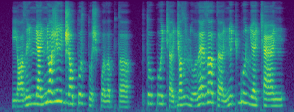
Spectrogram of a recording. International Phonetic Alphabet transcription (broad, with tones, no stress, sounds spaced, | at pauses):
j ɒ˩ z i˧ ɲ æ˧ ɲ ɒ˥ ʒ i˥ d͡ʒ ɒ˥ tʷ ə˥ z tʷ ʌ˩ ʃ p ʊ˩ ð ʌ˩ kʷ t ʌ˩ | t u˧ kʷ ɜ˧ cʰ ɜ˩ ɟ ɒ˧ z ʎ u˩ ð ɛ˥ z ʌ˥ t ɜ˩ ɲ ʌ˥ c b u˥ ʎ ɛ˧ cʰ æ˧ ɲ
